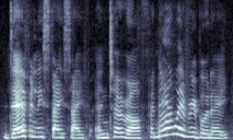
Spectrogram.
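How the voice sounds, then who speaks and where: Brisk and fairly high-pitched, a woman from England chats through a casual crochet livestream, with the high frequencies cut off in the audio. She reads comments from her home craft room with its yarn shelves, using a desk webcam, and laughs a lot while saying um between thoughts.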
